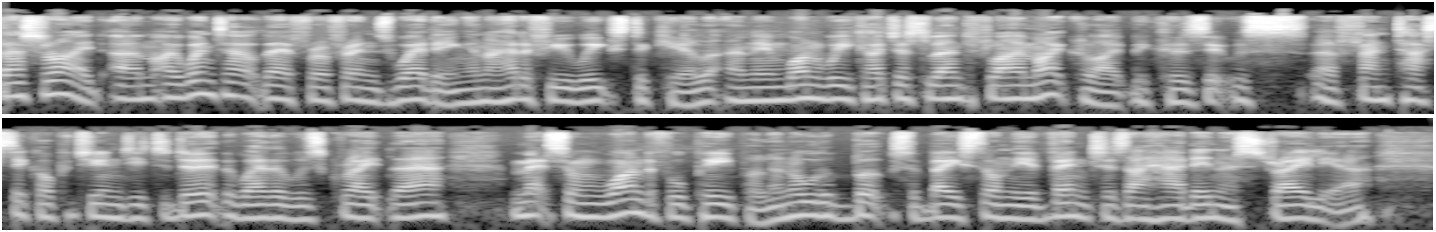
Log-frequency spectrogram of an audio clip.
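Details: Adult man speaking; normal voice.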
